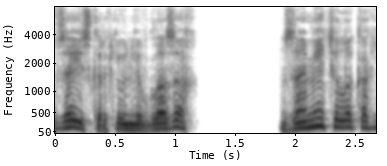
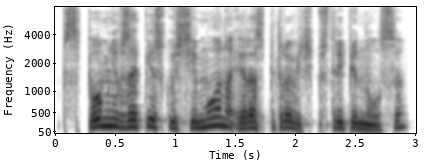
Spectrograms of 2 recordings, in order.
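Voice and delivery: plain reading voice

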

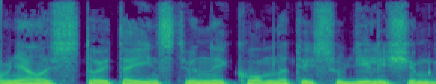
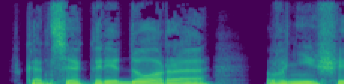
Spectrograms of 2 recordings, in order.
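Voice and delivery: usual speaking voice

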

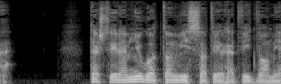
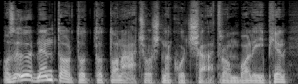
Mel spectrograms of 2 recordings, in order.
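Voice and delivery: usual speaking voice

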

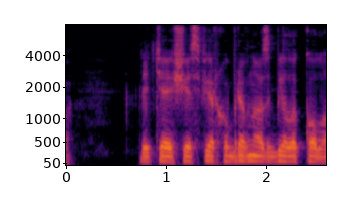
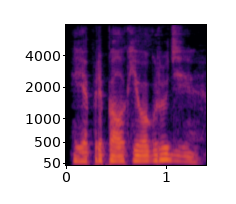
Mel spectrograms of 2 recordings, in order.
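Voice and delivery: plain reading voice

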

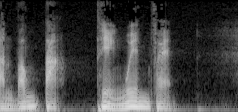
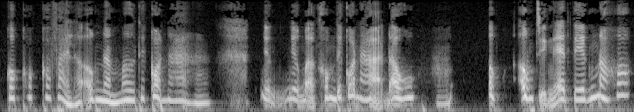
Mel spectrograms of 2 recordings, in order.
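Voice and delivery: put-on high-pitched frightened old wife; scared, quavering questions pitched way up; trembling. A narrator's reading. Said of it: "thì run run".

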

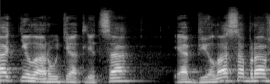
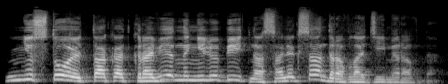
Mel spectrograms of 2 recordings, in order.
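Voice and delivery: heavily; 5 semitones higher than usual. A narrator's reading. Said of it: "тяжело проговорил Мамут".

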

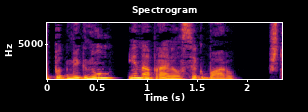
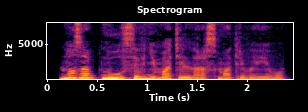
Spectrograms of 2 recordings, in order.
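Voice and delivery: ordinary delivery

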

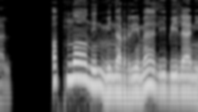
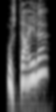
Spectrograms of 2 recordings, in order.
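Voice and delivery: much higher, rising incredulous cry; agitated exclamation; 9 semitones higher than usual. Acted. Laura hearing the plane burned, high excited question. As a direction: seize on the word in excitement. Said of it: "هتفت بكل انفعالها هذه المرة".

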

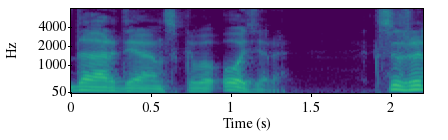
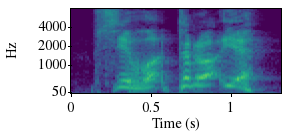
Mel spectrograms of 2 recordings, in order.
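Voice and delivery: much higher, slow incredulous question; outraged disbelief; 13 semitones higher, much slower than usual. Acted. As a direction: spit out the disbelief. Emperor outraged at number.

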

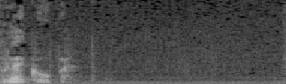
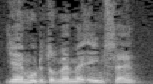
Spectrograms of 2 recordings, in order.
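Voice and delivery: louder and higher, pressing the boss; indignant raised voice at his superior; heated protest; 7 semitones higher, 8 dB louder than usual. Acted. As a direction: demand an answer, raised and indignant. Agent argues with his boss.

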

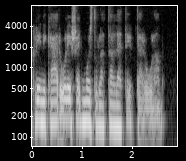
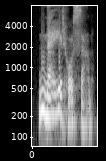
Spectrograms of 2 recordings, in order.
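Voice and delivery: loud, drawn-out cry of refusal; full-throated shout; 3 semitones higher, 7 dB louder, slower than usual. A narrator's reading. Woman fighting off the man pinning her down, shouting. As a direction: shout it as a firm warding-off. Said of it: "ordítottam torkom szakadtából".

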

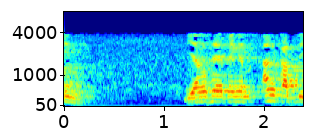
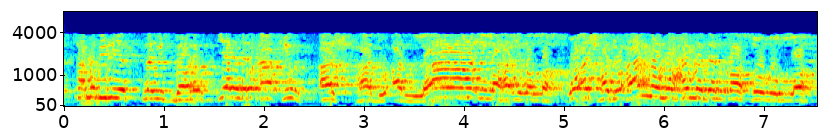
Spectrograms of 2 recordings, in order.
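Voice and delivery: loud, high, swelling climax; emotional climax; 8 semitones higher, 5 dB louder than usual. Real, not acted. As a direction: lift the room at the shahada. Climax of conversion story.

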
